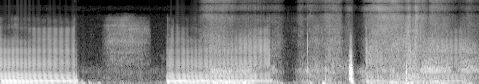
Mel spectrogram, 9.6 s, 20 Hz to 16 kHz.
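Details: Snoring from Monkey, a 25-year-old calico cat asleep: low, rumbling, vibrating breaths with a pause between them, then a soft snort.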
